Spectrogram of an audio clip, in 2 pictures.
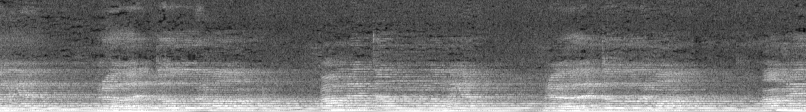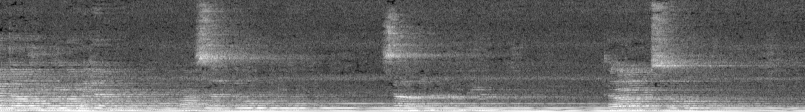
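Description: Tibetan singing bowls struck with a mallet, their deep hum and several overlapping tones ringing on steadily. Over them a woman chants a mantra in long sung phrases, a new phrase starting every three to four seconds.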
